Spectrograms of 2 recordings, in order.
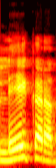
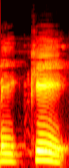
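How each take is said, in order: First: The word ends with an r sound. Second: The word ends with a vowel, no r sound.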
